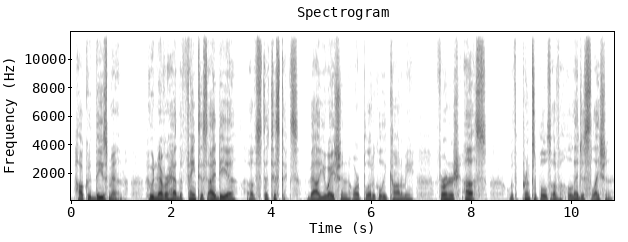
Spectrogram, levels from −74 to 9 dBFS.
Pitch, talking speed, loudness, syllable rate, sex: 115 Hz, 120 wpm, -20 LUFS, 4.6 syllables/s, male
